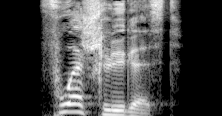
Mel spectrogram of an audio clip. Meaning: second-person singular dependent subjunctive II of vorschlagen
- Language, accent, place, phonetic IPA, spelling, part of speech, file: German, Germany, Berlin, [ˈfoːɐ̯ˌʃlyːɡəst], vorschlügest, verb, De-vorschlügest.ogg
